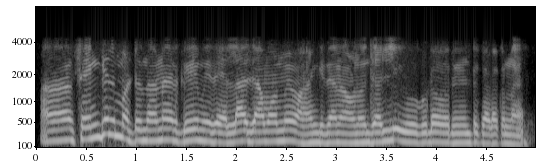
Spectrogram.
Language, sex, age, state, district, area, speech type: Tamil, male, 30-45, Tamil Nadu, Mayiladuthurai, rural, conversation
